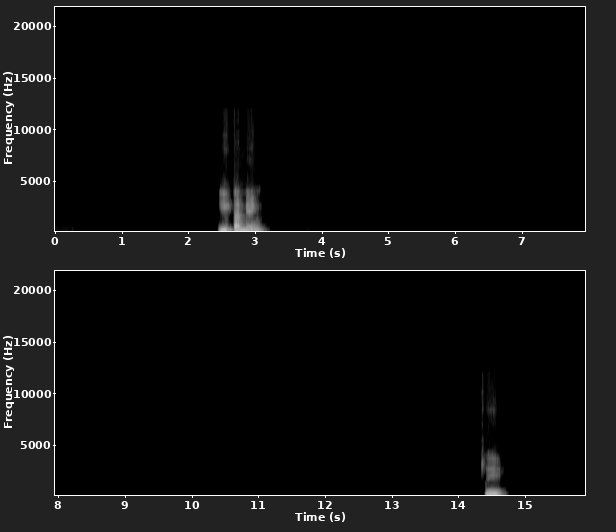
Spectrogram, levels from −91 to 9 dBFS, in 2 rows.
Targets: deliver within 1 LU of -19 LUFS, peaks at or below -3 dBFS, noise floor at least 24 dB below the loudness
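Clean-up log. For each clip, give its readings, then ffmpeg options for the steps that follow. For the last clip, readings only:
loudness -29.0 LUFS; peak level -10.5 dBFS; loudness target -19.0 LUFS
-> -af "volume=3.16,alimiter=limit=0.708:level=0:latency=1"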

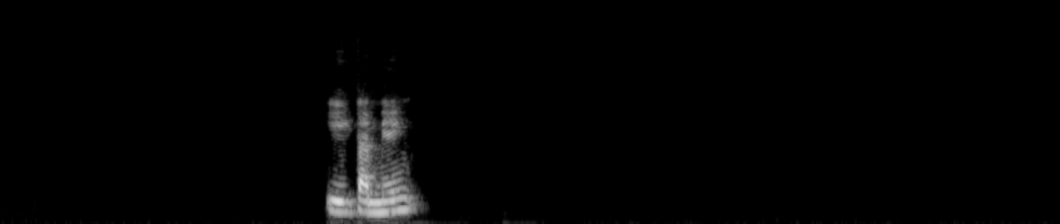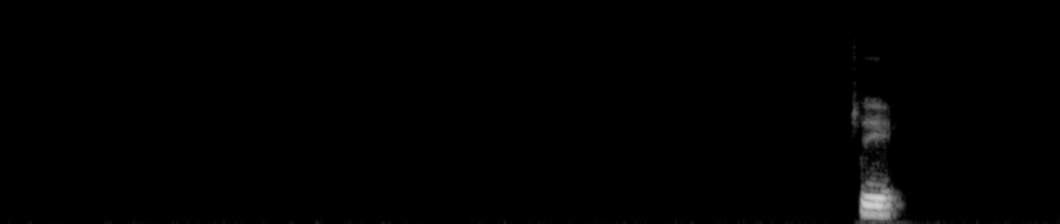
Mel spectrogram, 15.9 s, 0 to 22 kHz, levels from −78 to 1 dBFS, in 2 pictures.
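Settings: loudness -19.5 LUFS; peak level -3.0 dBFS; noise floor -81 dBFS

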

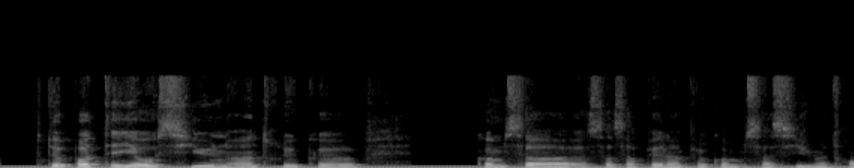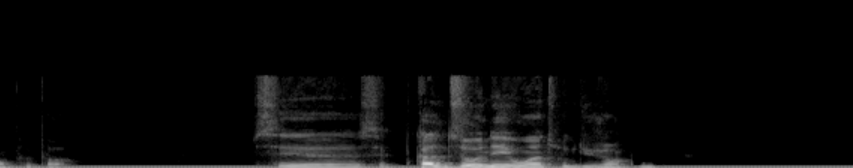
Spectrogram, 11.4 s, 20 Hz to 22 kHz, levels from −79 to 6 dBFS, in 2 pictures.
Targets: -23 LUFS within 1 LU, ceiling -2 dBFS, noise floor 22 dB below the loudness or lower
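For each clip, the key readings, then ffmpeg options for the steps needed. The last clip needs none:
hum 60 Hz; highest harmonic 300 Hz; hum level -32 dBFS; loudness -25.0 LUFS; peak level -4.5 dBFS; loudness target -23.0 LUFS
-> -af "bandreject=f=60:t=h:w=4,bandreject=f=120:t=h:w=4,bandreject=f=180:t=h:w=4,bandreject=f=240:t=h:w=4,bandreject=f=300:t=h:w=4"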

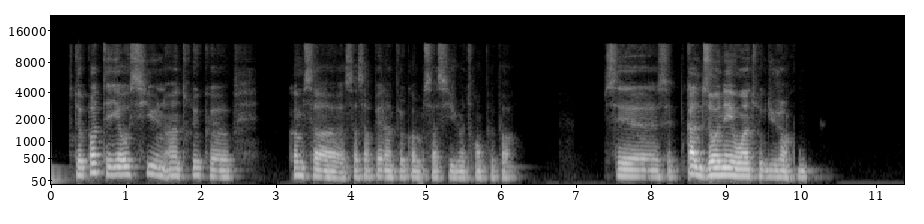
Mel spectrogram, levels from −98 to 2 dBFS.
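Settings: hum not found; loudness -25.5 LUFS; peak level -5.0 dBFS; loudness target -23.0 LUFS
-> -af "volume=1.33"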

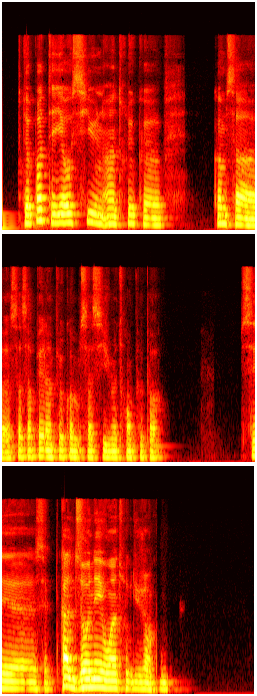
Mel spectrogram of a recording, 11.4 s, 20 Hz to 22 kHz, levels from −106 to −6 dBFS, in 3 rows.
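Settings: loudness -23.0 LUFS; peak level -2.5 dBFS; noise floor -75 dBFS

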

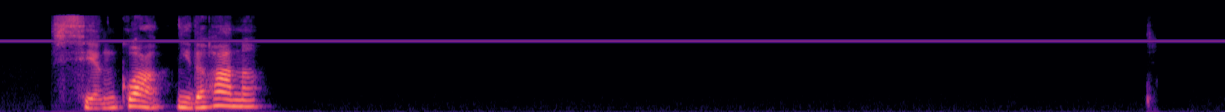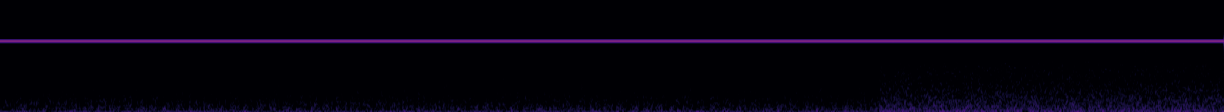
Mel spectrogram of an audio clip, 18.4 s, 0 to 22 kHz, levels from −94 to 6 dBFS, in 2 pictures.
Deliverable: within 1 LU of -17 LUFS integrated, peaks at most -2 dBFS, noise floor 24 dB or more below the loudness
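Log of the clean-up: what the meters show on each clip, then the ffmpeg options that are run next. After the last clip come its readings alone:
steady tone 4.8 kHz; tone level -52 dBFS; loudness -22.5 LUFS; peak level -5.0 dBFS; loudness target -17.0 LUFS
-> -af "bandreject=f=4800:w=30"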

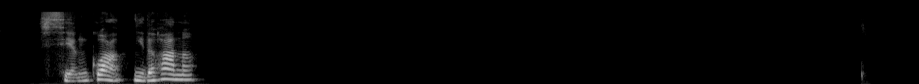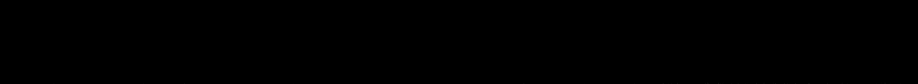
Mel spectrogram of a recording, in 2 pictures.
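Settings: steady tone not found; loudness -22.0 LUFS; peak level -5.0 dBFS; loudness target -17.0 LUFS
-> -af "volume=1.78,alimiter=limit=0.794:level=0:latency=1"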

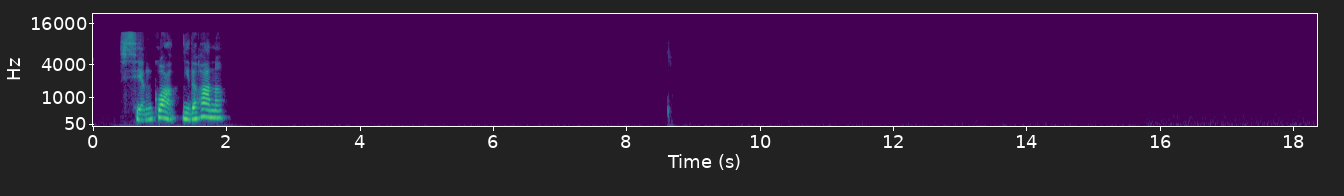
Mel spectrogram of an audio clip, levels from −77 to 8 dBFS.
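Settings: loudness -17.5 LUFS; peak level -2.0 dBFS; noise floor -78 dBFS

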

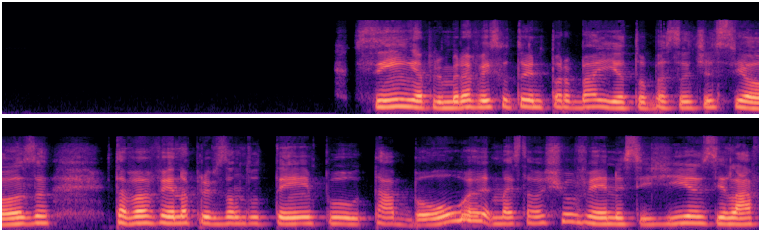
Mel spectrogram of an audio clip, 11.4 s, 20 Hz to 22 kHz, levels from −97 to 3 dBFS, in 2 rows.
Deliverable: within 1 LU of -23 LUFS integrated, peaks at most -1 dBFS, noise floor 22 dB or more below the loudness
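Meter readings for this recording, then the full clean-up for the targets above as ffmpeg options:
loudness -20.0 LUFS; peak level -4.5 dBFS; loudness target -23.0 LUFS
-> -af "volume=0.708"

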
